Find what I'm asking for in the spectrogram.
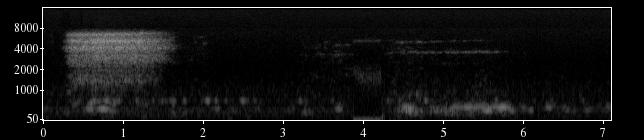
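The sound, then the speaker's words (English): A single airy exhale from a guided chest-breathing exercise rushes out near the start, a soft breathy hiss over a faint low tonal hum, followed by quieter murmuring texture. “Inhale. Expand your chest upwards, outwards, and upwards. And exhale.”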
